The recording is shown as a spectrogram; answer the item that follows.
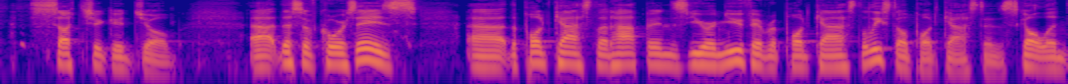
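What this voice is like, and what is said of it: Congested, sick-sounding voice. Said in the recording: “I have a cold”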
